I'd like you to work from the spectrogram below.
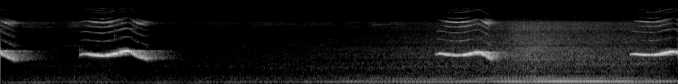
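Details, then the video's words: Laughingthrush master song used for training birds: two loud, slurred whistled phrases with rich overtones, rising then wavering, about three seconds apart, with a short third phrase at the end over a low background hum. "Burung Poksay Masteran"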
